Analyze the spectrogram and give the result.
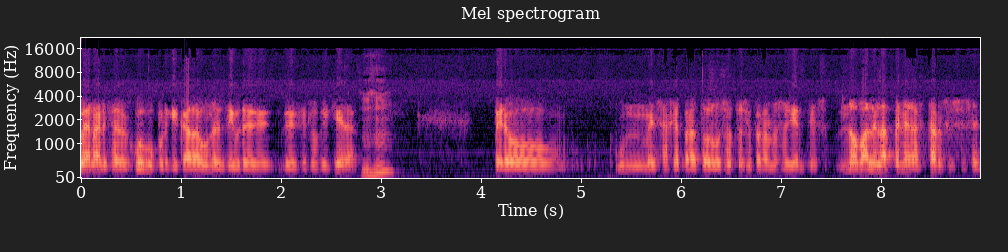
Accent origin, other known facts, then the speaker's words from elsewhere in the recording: Ourense, Galicia, Spain; de Urense.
